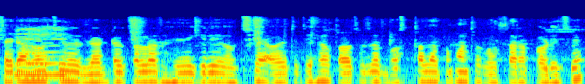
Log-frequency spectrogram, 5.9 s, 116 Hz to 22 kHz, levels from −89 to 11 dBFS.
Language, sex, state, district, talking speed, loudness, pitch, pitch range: Odia, male, Odisha, Malkangiri, 115 wpm, -18 LUFS, 120 Hz, 110-130 Hz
